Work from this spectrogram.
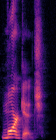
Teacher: There is a T in this word, but we don't pronounce the T. So even though there's a T in the spelling, when we pronounce it, we say mortgage.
